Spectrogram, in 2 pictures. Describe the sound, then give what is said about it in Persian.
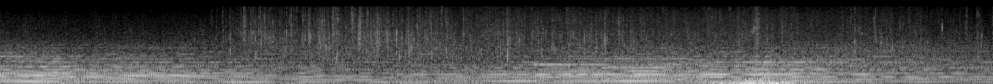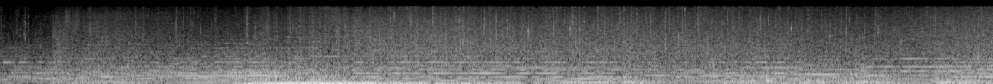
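Heavy rain pours steadily during a storm marking the end of the hot, dry season, with deep rumbles of thunder swelling around the middle, and a sustained musical drone running underneath throughout. “باران زمین را دوباره شکل رودخانه دوباره پر می شود.”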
